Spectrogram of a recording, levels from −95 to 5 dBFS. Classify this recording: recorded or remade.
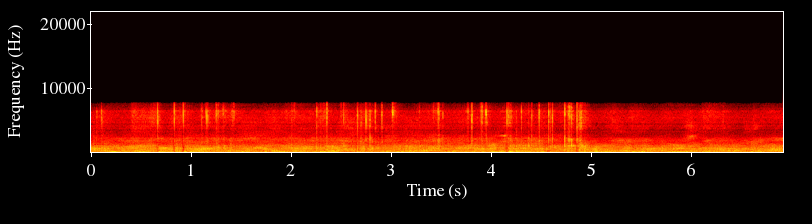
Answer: remade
